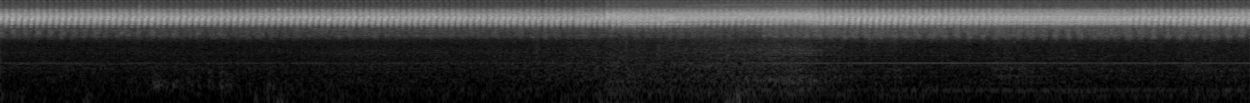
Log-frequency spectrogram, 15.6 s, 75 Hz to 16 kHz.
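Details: Singing cicadas in Kardamyli, 2013, keep up an unbroken piercing buzz pulsed about three times per second; the drone swells louder and brighter after the midpoint, over a faint constant hum.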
